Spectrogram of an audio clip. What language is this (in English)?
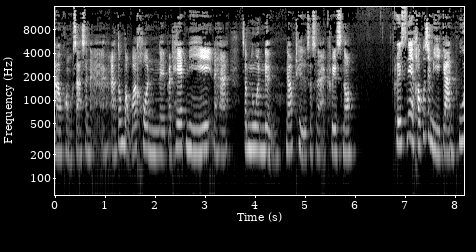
Thai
